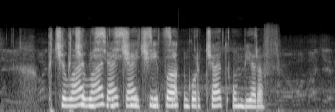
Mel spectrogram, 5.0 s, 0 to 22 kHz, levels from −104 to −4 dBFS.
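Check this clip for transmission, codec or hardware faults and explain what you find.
Two faults stand out: a doubled audio track in the first half and a Bluetooth SBC bit pool drop near the end.

From 1.01 s to 2.67 s the speech is heard twice, with a second copy trailing around 300 ms behind and at roughly the same loudness. The echo is dry and full-band, with no room decay, and it appears and vanishes abruptly at those points. This is a doubled audio track, likely from the signal being captured again through a slower path or from an edit leaving two misaligned copies.

From 3.95 s to the end, the speech turns dull, losing its treble, and a gritty, grainy noise rides on what remains. This is a Bluetooth SBC bit pool drop. A congested wireless link pushed the encoder to spend far fewer bits, which fits a bit pool falling from 31 to 9, around 72 kbps. The highest sub-bands are starved and the lower ones are quantised coarsely, and the audio does not recover before the clip ends.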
